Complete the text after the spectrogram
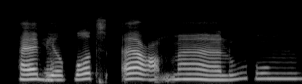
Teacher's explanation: huruf th adalah huruf yang tebal diucapkan dengan mengangkat pangkal lidah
